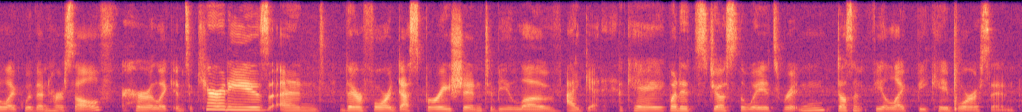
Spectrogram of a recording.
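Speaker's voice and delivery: ordinary talk, nothing marked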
